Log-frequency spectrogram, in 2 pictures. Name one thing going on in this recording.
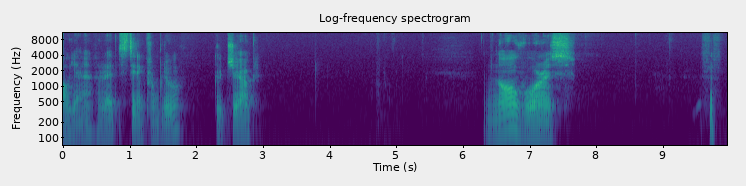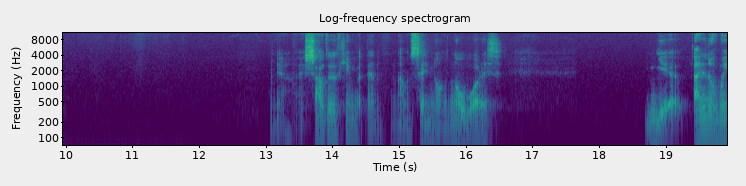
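A young man talks casually and with animation into a close microphone.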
